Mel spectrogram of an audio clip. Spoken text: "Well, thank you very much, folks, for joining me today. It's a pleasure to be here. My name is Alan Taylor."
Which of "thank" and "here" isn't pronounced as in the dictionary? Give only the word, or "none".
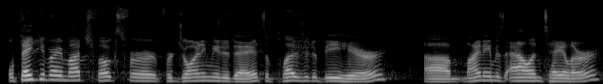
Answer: none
